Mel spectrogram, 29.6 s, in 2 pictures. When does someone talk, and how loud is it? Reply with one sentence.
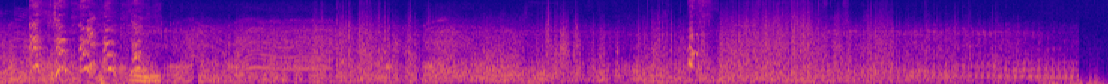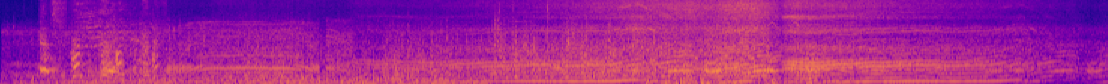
You can't hear the talking here.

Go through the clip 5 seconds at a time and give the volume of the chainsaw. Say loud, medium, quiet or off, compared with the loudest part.
medium, quiet, medium, medium, loud, loud.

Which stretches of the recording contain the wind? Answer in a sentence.
You can hear the wind from 0.0 to 25.0 s.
